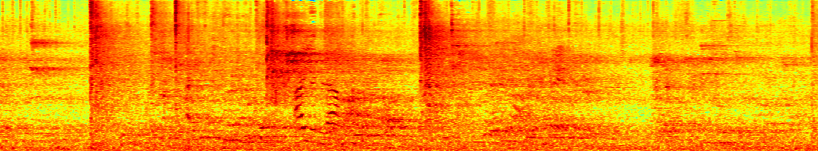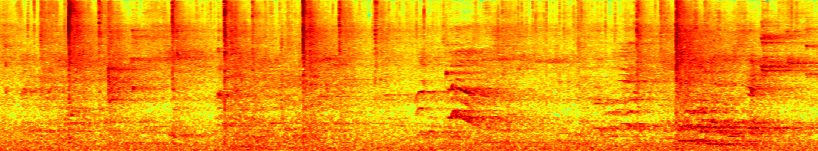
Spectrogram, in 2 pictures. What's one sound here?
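Shoes squeak on the court floor.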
